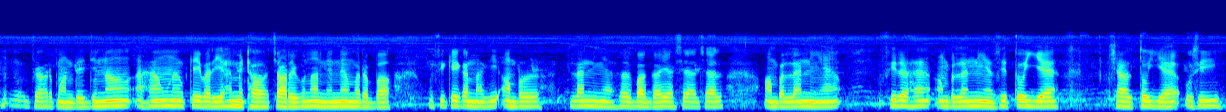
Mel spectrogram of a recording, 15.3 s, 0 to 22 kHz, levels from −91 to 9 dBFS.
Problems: constant background noise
